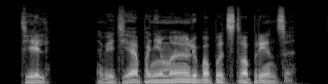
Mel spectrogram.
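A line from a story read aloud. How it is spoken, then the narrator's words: Quiet question. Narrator (Russian): тихо спрашивал Борзый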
